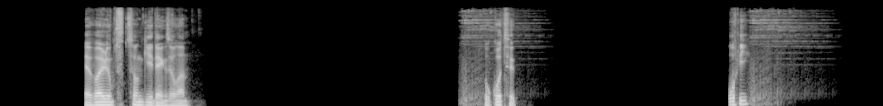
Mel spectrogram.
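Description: A young man speaks with animation in short bursts, close to a microphone.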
